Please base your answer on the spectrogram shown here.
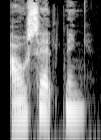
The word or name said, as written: afsaltning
